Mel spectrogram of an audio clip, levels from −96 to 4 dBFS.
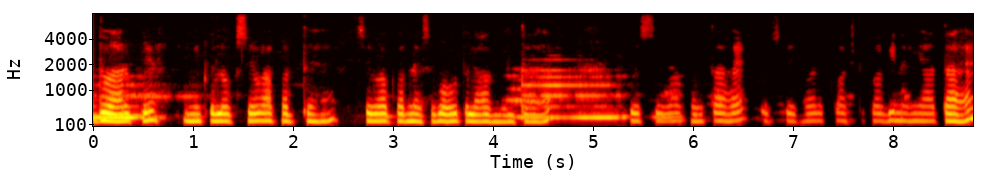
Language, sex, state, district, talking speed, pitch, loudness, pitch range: Hindi, female, Uttar Pradesh, Deoria, 155 wpm, 195 Hz, -30 LUFS, 185-205 Hz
